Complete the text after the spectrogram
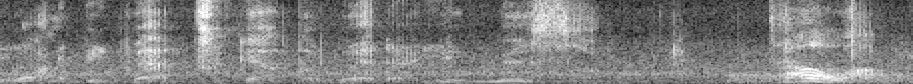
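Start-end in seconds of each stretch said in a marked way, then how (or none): none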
